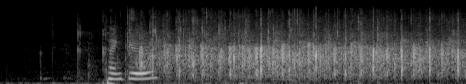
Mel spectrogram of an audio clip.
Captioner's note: applause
